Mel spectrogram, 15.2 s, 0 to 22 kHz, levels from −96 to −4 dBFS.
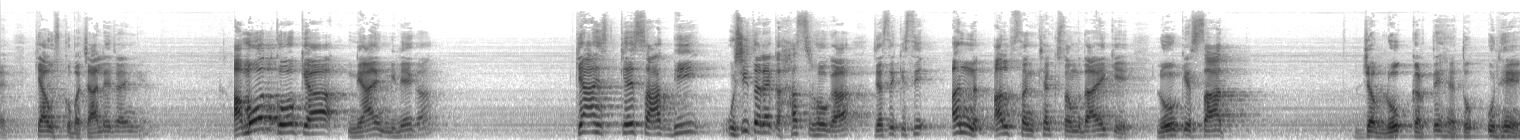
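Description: Clock drift between sender and receiver runs through the whole clip: the sender's audio clock is about 5 percent fast, so the receiving jitter buffer keeps overfilling. The receiver must keep discarding material to stay in step, leaving the timing subtly unsteady from start to finish.

Repeated timing corrections run from 0.24 s to 15.07 s, where the receiver trims short pieces at uneven intervals, all in the same direction, to absorb the faster 105 percent incoming rate. The sound carries faint, irregular hiccups and a slightly restless tempo.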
